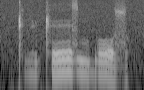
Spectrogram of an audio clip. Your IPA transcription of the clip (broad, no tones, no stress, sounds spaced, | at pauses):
ʈʰ i̤ ɭ ʈʰ e z m b o z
